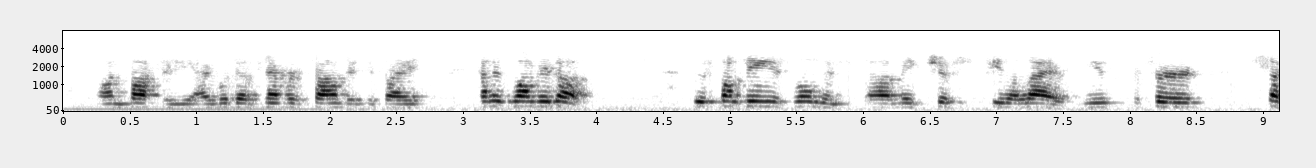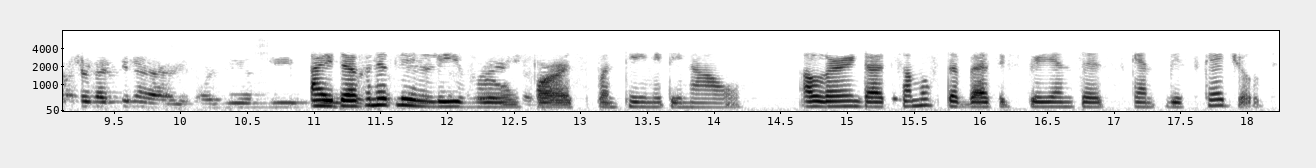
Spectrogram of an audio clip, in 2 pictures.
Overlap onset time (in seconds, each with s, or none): 11.0 s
